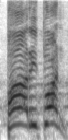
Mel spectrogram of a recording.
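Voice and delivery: high, urgent repeated call; acted pleading shout; desperate calling out. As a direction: call after someone who is ignoring you. Parent calls to ignoring pastor.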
